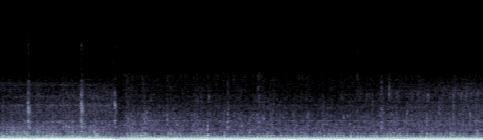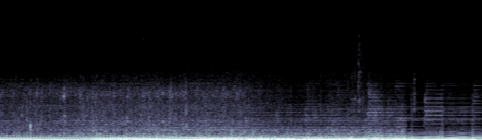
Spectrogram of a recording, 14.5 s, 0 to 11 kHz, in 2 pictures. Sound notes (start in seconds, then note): 1.7 ambient sounds of engine and autopilot squeal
